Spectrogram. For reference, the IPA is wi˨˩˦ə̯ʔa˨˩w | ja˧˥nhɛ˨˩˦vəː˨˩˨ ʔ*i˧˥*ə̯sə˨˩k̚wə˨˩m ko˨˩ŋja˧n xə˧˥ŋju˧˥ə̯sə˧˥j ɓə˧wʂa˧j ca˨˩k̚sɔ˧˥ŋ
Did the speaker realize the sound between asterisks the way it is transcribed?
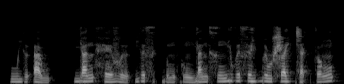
yes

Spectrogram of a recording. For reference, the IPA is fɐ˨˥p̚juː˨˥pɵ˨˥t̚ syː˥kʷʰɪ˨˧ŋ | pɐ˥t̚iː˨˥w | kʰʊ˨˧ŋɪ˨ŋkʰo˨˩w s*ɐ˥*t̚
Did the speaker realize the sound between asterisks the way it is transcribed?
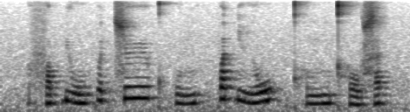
yes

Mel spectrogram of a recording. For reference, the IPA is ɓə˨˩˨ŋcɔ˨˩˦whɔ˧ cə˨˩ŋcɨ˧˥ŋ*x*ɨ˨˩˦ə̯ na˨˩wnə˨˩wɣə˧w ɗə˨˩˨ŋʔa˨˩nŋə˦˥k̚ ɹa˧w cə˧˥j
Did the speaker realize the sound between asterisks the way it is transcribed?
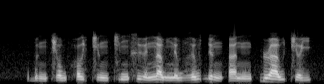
yes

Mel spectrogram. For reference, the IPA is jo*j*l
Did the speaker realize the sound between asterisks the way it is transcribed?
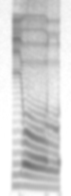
no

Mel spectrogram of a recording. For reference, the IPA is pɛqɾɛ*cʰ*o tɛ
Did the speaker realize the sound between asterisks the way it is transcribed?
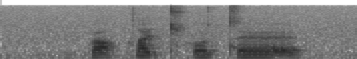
yes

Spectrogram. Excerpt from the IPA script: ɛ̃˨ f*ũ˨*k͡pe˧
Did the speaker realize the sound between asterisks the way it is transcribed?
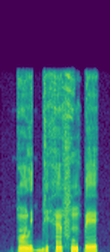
no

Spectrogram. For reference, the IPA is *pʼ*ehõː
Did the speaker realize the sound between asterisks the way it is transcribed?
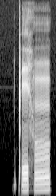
yes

